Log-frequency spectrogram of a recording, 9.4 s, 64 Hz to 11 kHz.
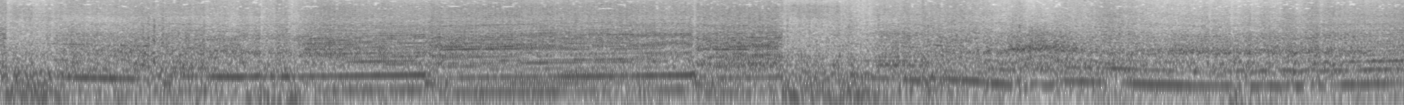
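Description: Dallara P217 prototype race car in the iRacing sim at Laguna Seca, a loud, continuous engine whine rising and falling through gear changes and braking for corners, close and dominant throughout.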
